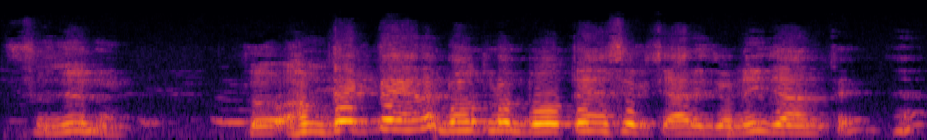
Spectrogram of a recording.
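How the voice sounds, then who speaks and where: A man teaching Sanskrit pronunciation in a devotional discourse, speaking slowly and repeating words for his listeners. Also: sits high, a little mellow. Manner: slow, didactic, repeats and drills words, chuckles. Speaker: spiritual teacher.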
